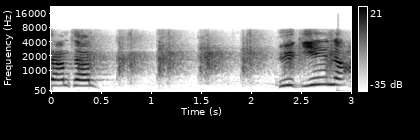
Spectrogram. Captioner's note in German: Beifall bei der FDP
